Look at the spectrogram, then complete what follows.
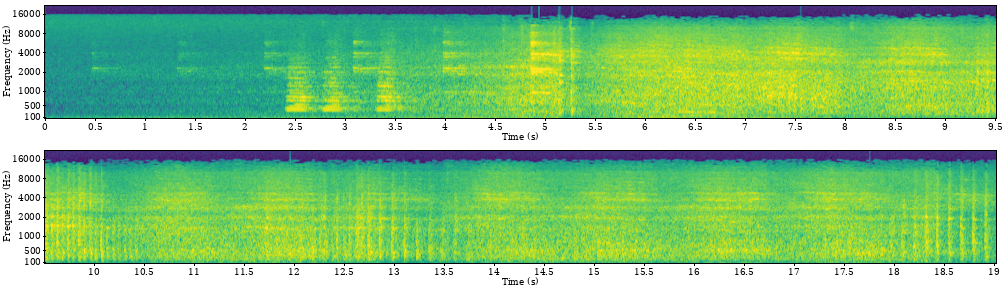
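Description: Amtrak passenger train approaching and passing close by. The locomotive horn sounds two short blasts about two and a half seconds in. Then the locomotive and Superliner bilevel cars roll past with a loud, steady rumble, and wheels clack rhythmically over the rail joints near the end.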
